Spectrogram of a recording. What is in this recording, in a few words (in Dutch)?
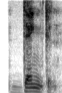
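"denken", Dutch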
